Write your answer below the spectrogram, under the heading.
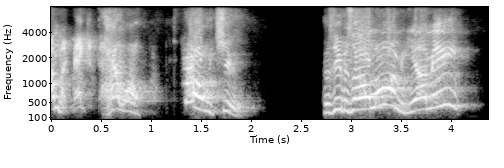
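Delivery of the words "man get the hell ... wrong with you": mock, heated, furious angry blow-up. Retelling what he said to a man who was all on him, retelling losing his temper. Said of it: "I lost it".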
